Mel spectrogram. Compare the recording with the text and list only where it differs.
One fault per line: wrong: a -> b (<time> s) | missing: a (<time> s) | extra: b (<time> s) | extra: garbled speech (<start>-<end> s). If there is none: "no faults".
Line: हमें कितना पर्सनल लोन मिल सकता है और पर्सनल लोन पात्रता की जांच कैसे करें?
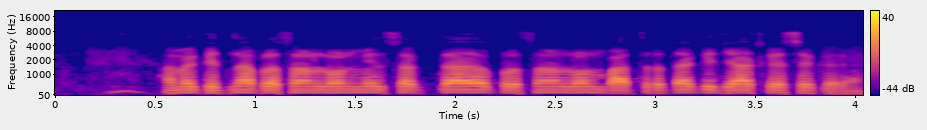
no faults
